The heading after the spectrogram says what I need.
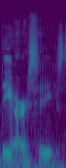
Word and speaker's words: D'Arcy: say check there cuz everyone calls me Darcy but like like it legal he is like my name is DRC that's how you pronounce it but I'm never listening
